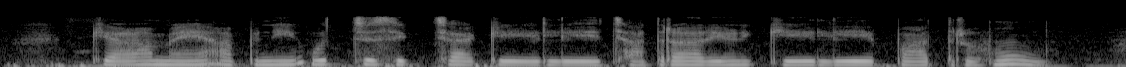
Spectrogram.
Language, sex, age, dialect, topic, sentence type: Hindi, female, 18-24, Garhwali, banking, statement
